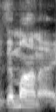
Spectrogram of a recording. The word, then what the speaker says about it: Vimana: So much so that if you read the old text, they talk about the Viman, which is spelled Vimana, but it's pronounced Viman, which is basically the flying castles of the gods.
